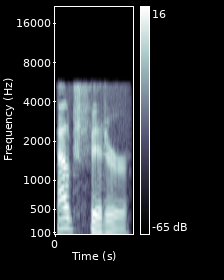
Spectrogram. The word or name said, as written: outfitter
